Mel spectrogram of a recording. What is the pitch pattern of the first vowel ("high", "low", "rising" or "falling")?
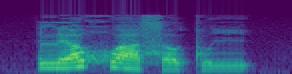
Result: rising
